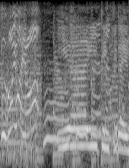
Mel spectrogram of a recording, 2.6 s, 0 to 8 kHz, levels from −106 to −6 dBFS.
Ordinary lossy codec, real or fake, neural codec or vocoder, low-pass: Opus, 24 kbps; real; none; 7.2 kHz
